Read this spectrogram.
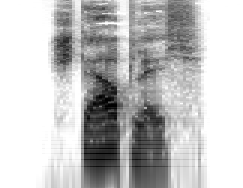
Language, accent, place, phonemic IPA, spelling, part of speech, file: German, Germany, Berlin, /ˈʃtɛʁplɪç/, sterblich, adjective, De-sterblich.ogg
- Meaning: mortal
